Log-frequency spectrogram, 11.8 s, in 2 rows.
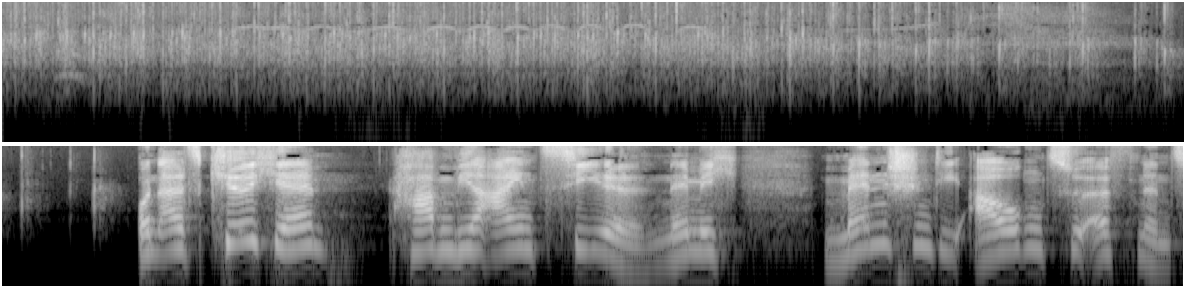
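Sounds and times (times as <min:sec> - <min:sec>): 
audience applause: 0:00.0 - 0:06.6
speech: 0:06.6 - 0:11.8.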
